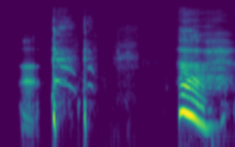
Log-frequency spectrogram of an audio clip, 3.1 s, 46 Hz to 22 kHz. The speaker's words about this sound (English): Cough break number 3. We're going for the record. Record cough breaks in 30 minutes.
